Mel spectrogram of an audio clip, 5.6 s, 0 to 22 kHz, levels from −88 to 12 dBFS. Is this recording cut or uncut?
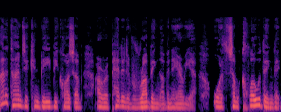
uncut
